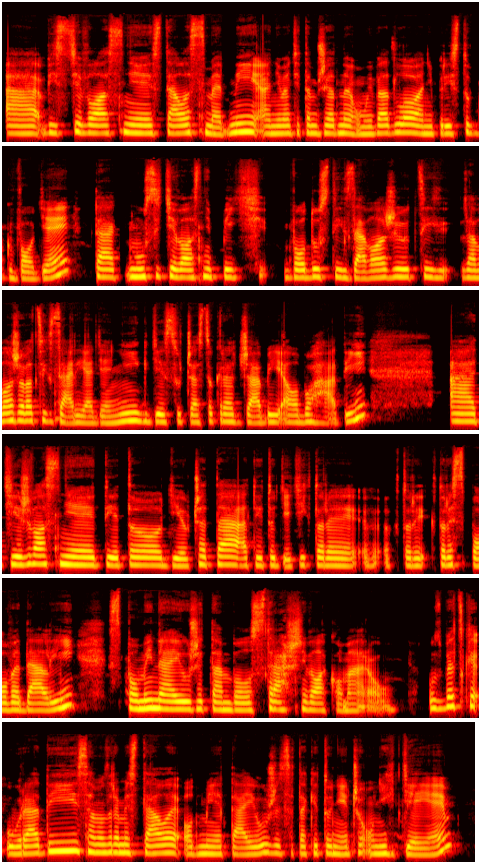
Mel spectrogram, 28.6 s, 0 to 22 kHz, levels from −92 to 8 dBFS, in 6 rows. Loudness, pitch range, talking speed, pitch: -23 LUFS, 170-195 Hz, 130 wpm, 180 Hz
